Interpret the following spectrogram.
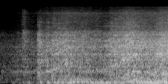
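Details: Honda Shine BS6 motorcycle starting after oil change (900 g oil), filter and spark plug refitted: starter churn, then catches and settles into a steady, even putter, idle still slow, tuning pending; normal start.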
